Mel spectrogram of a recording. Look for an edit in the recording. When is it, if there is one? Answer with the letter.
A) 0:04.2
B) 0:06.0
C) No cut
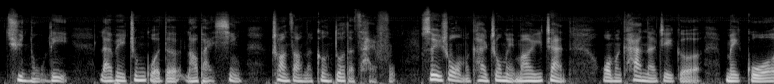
A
